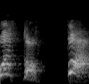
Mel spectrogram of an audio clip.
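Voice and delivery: high, wide-swinging, loud yelling.

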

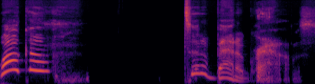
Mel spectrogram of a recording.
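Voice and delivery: very high, swooping, goofy announcer voice. Quoting the catchphrase of a YouTube roast show's host: funny host voice. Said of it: "with a funny voice".

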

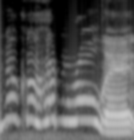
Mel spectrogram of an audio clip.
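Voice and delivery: high, fast, eager urging tone.

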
